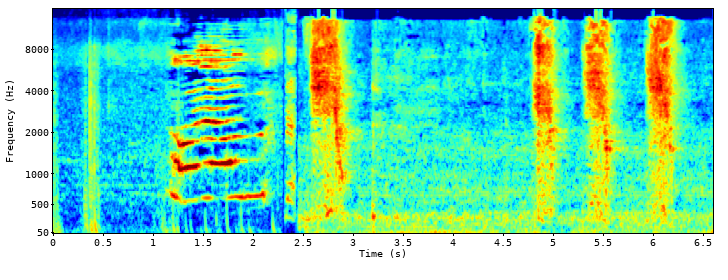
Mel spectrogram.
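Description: A kitten gives one clear, high, wavering meow, followed by a person talking and rustling handling noises.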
